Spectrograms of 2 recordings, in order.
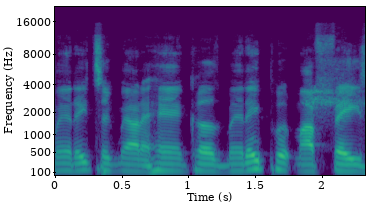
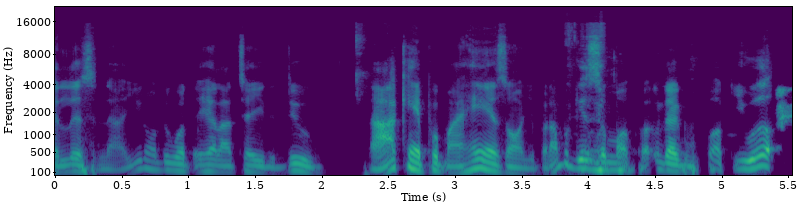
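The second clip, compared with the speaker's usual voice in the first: soft, low, menacing, threatening voice; 7 dB quieter than usual. Retelling what was said in a soldier's ear: retelling a quiet threat in the ear. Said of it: "I didn't have to scream".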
